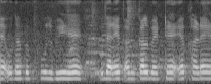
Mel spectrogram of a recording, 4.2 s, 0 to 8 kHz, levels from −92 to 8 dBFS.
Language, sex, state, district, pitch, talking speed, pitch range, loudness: Hindi, male, Gujarat, Valsad, 215 Hz, 155 wpm, 210-215 Hz, -17 LUFS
